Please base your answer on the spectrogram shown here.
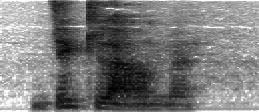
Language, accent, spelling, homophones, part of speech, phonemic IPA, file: French, Canada, déclament, déclame / déclames, verb, /de.klam/, LL-Q150 (fra)-déclament.wav
- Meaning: third-person plural present indicative/subjunctive of déclamer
